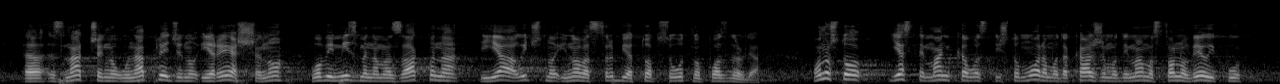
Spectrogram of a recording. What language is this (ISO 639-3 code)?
srp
